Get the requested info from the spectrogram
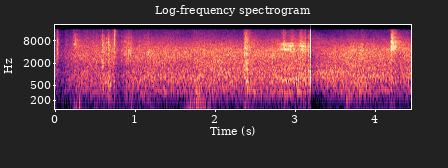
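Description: Rain falling on the roof, a steady hiss, with a few sharp clicks and knocks, the loudest about three seconds in.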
